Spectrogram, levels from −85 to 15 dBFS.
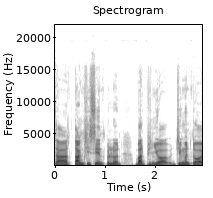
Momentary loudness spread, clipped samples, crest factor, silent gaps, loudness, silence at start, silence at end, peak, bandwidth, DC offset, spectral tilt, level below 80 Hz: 6 LU; under 0.1%; 18 dB; none; -18 LUFS; 0 s; 0 s; 0 dBFS; 15.5 kHz; under 0.1%; -6.5 dB/octave; -56 dBFS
